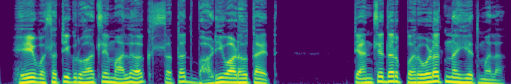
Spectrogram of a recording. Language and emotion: Marathi, sad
